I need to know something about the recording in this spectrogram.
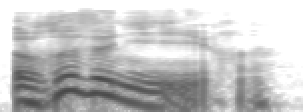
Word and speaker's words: revenir: Revenir, okay? Remember that E is pronounced really like E.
